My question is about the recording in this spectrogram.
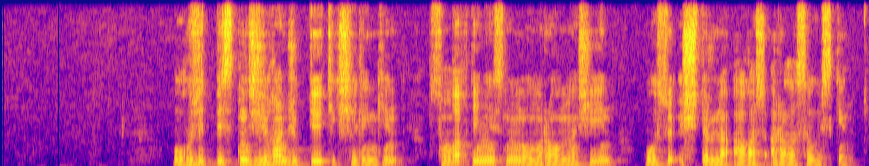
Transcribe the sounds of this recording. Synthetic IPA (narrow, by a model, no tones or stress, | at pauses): woʁəʒe̞t̪̚pe̞st̪ɪnʒəjʁɑnʒʏk̚t̪e̞jt̪ʰe̞kʃe̞le̞ŋɡʲe̞n | sʊɴʁɑqd̪e̞ne̞sɪnɪŋwo̞məɾɑwənɑkʲʰe̞jɪn | wo̞s̬əʔʏʃt̪ʰʏɾlɪʔɑʁɑʃɑ̰ɾɑlˠɑsɑweskʲe̞n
